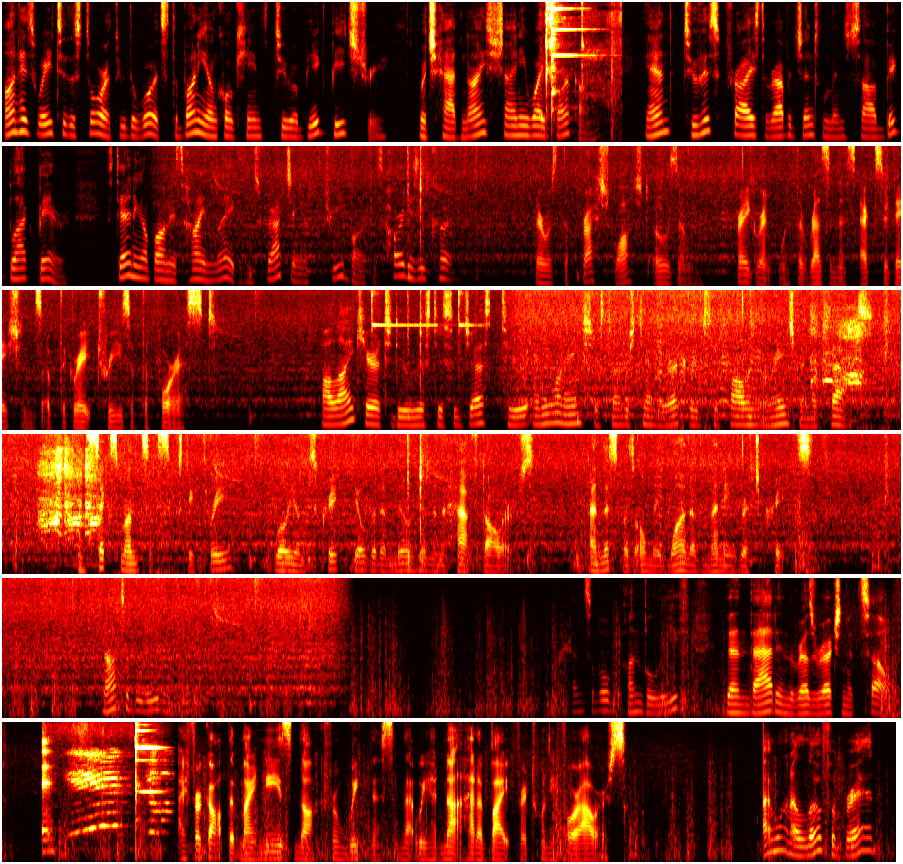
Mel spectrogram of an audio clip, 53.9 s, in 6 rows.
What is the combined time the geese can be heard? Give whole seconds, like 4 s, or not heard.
2 s.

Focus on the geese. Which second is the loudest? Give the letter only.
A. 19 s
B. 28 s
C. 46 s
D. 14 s
B.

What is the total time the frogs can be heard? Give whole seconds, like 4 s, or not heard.
not heard.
